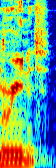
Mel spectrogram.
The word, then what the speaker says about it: DeMarinis: Our next question comes from I'm not pronouncing that correctly. DeMarinis. You've got it, DeMarinis.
